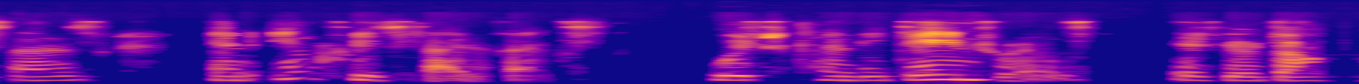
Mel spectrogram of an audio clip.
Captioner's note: speaking chinese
